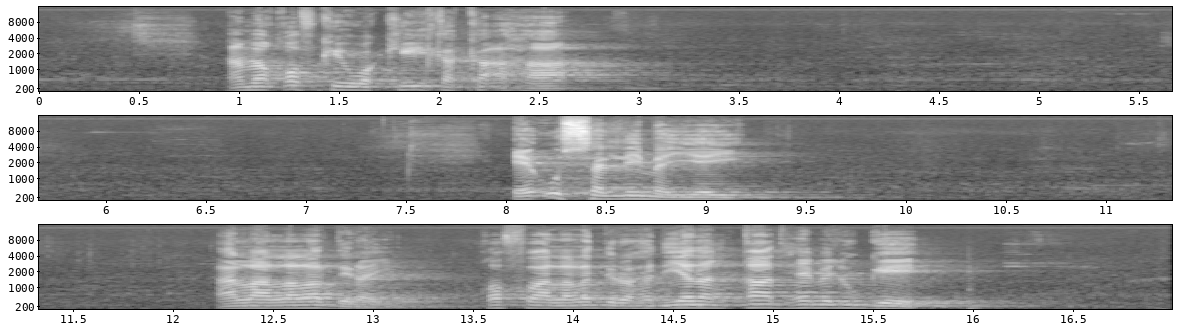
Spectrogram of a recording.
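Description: A middle-aged man speaks slowly and calmly into a microphone, with long pauses.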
